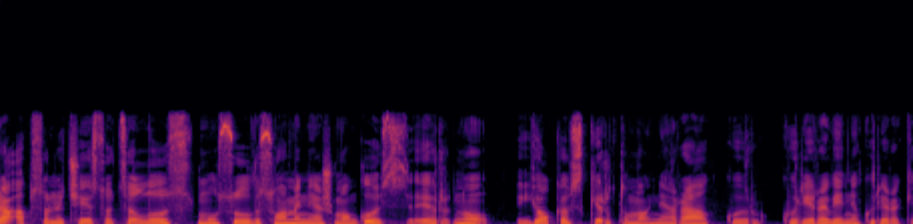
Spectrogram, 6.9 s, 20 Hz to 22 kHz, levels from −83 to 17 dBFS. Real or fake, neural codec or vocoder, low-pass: real; none; 10.8 kHz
